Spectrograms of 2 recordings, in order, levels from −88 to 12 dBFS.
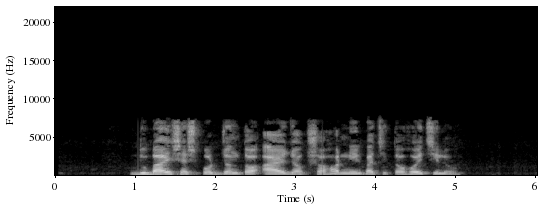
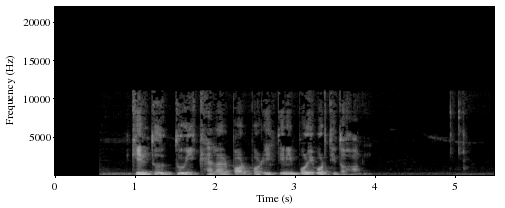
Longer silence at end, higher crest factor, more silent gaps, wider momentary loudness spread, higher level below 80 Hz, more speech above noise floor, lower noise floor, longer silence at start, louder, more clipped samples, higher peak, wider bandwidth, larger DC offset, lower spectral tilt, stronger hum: second, 1 s vs 1.65 s; about the same, 18 dB vs 22 dB; neither; second, 11 LU vs 14 LU; about the same, -60 dBFS vs -58 dBFS; first, 52 dB vs 40 dB; first, -70 dBFS vs -65 dBFS; first, 0.95 s vs 0.6 s; first, -18 LUFS vs -26 LUFS; neither; first, -2 dBFS vs -6 dBFS; second, 7.8 kHz vs 11.5 kHz; neither; second, -4.5 dB/octave vs -6.5 dB/octave; neither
